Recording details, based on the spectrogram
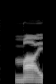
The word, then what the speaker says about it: мы: Pronounced, my, as in, my cat.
